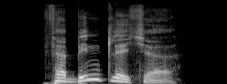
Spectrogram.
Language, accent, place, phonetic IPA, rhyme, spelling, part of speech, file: German, Germany, Berlin, [fɛɐ̯ˈbɪntlɪçə], -ɪntlɪçə, verbindliche, adjective, De-verbindliche.ogg
- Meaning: inflection of verbindlich: 1. strong/mixed nominative/accusative feminine singular 2. strong nominative/accusative plural 3. weak nominative all-gender singular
